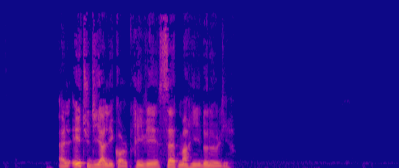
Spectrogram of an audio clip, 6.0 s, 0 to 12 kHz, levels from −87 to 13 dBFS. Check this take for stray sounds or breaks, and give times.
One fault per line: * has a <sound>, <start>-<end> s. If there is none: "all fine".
all fine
